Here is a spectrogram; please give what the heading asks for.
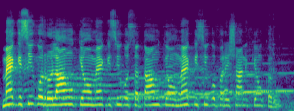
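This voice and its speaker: High-voiced preacher in a reverberant hall. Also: male voice, flat delivery, brisk, very noisy. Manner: chants Sanskrit verses, acts out dialogue. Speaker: Bhagavat Katha preacher. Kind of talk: devotional sermon storytelling. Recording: reverberant hall with music behind.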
